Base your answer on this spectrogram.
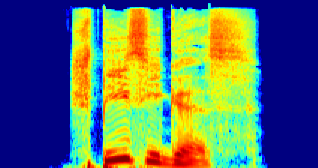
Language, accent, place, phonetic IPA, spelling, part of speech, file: German, Germany, Berlin, [ˈʃpiːsɪɡəs], spießiges, adjective, De-spießiges.ogg
- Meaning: strong/mixed nominative/accusative neuter singular of spießig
